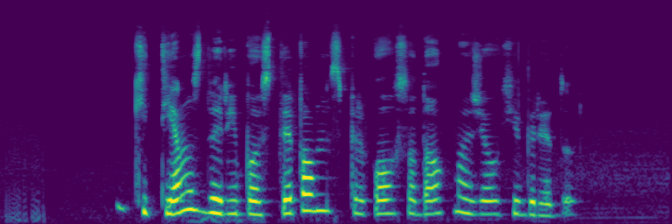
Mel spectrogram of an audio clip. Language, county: Lithuanian, Panevėžys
